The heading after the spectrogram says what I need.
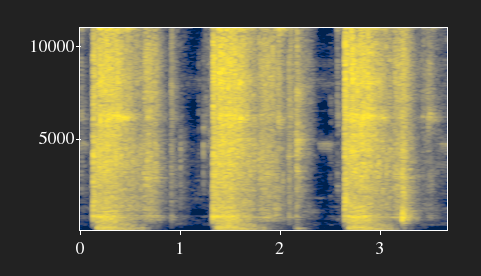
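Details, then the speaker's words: Stihl 026 chainsaw, blue spark confirmed: three hard recoil pulls, each a short rough churn dying away with no firing catch; seems to be getting fuel but won't start, owner suspects flooding; it later fired on choke. "the weird thing is about this s this time is it seems to be getting fuel but it hasn't popped off yet I don't hear it fire"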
